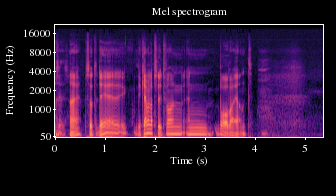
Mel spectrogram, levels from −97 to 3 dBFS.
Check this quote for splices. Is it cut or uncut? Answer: uncut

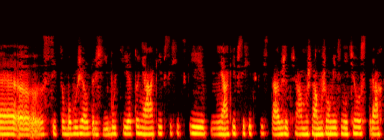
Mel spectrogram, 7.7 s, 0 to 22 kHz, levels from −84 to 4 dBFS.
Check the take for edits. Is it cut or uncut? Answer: uncut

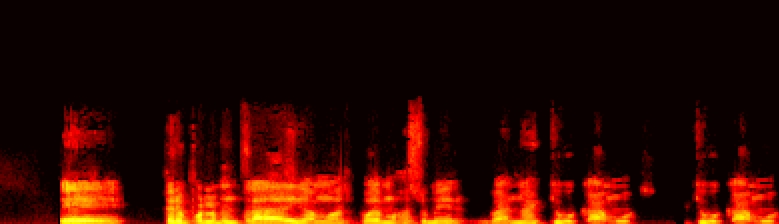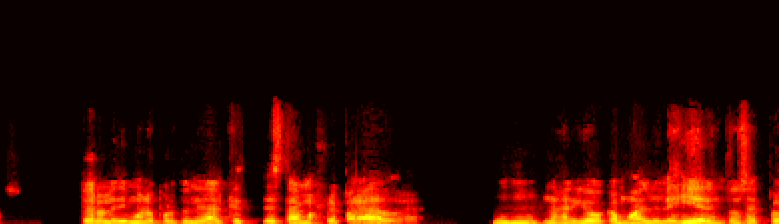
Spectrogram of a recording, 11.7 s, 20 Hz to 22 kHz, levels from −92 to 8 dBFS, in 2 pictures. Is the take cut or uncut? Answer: cut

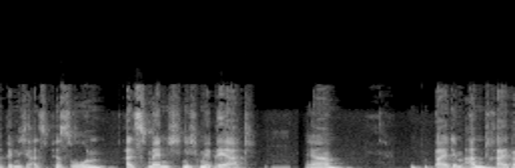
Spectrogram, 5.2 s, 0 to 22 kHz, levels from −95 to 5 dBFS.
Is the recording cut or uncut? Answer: cut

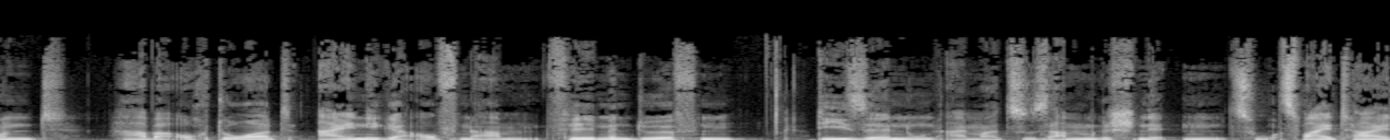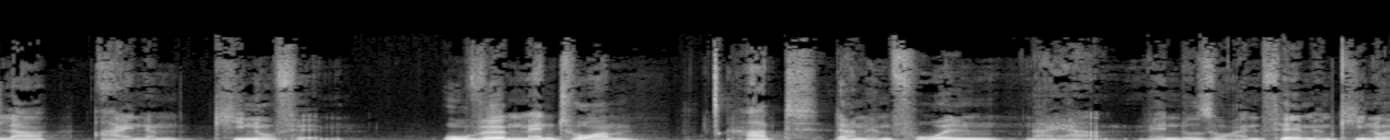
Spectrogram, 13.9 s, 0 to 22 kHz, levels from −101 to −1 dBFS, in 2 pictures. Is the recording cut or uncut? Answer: cut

